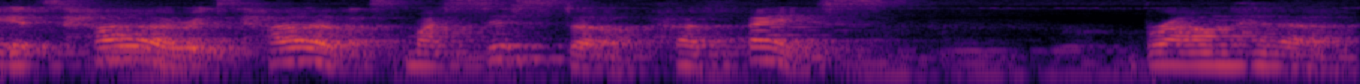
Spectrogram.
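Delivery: normal talking voice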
